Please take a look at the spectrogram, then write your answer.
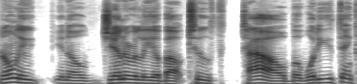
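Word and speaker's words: Thao: I think it is it how do you pronounce this, Chloe? Tao? I think it's two Tao. All right, Tao.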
